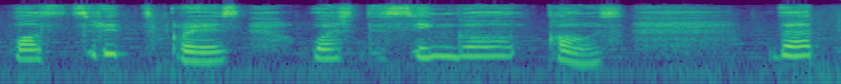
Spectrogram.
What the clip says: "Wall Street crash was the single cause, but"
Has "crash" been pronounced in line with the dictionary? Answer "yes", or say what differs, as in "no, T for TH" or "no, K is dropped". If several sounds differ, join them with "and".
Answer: no, S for SH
